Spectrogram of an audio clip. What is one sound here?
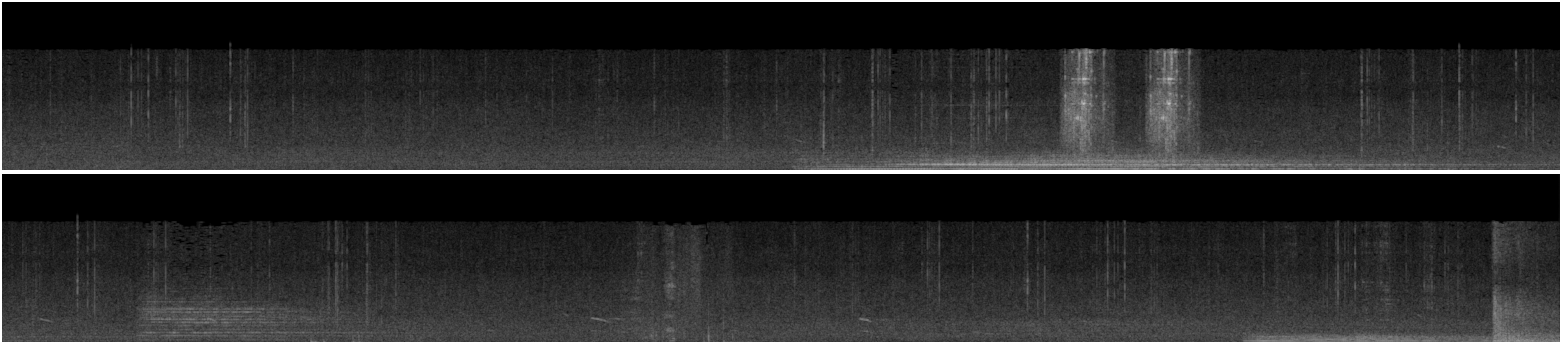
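Footsteps tread softly on stone.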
